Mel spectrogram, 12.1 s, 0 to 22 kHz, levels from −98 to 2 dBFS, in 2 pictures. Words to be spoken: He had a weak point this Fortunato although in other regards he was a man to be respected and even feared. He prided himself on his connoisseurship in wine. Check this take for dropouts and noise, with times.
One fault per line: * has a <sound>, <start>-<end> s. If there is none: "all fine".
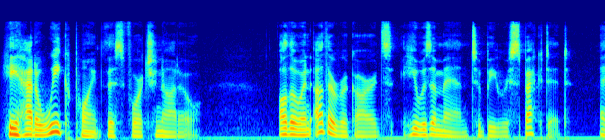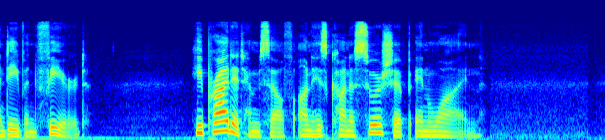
all fine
